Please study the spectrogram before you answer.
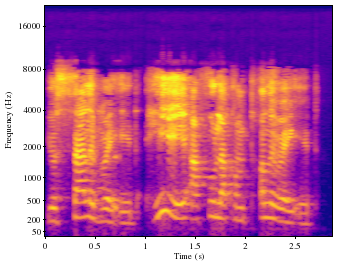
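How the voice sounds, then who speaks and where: A woman's voice: mid-range voice, animated, moderate pace, fairly bright tone. Earnest young British woman on a video call. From England. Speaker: viewer guest. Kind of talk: casual chat on a live stream.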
